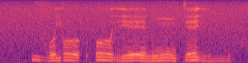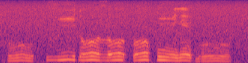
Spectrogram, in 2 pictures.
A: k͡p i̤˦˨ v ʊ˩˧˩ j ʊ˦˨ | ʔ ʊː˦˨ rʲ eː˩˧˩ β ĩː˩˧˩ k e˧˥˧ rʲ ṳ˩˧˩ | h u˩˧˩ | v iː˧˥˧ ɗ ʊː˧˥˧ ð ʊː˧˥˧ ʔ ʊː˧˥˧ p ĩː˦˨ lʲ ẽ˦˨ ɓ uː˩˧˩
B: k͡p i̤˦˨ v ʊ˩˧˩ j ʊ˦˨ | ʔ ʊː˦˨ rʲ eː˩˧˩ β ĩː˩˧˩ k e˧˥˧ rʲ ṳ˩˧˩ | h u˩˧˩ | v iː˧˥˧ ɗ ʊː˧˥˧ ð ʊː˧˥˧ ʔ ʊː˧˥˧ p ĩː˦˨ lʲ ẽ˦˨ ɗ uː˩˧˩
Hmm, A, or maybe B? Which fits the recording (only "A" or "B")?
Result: A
